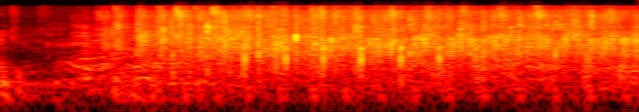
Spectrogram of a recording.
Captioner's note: applause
